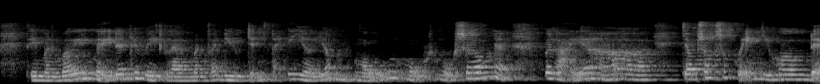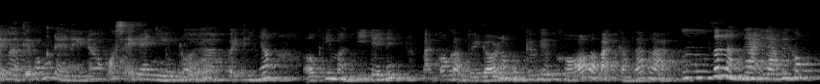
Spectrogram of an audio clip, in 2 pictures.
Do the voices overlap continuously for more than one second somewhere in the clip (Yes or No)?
No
